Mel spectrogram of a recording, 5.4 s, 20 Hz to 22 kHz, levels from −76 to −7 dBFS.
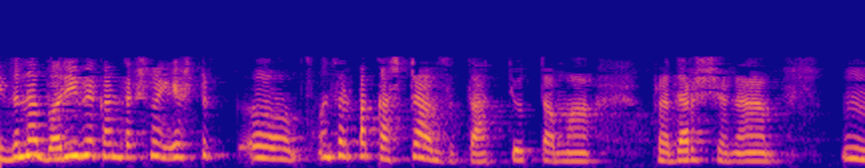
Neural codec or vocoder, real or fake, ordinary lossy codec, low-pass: none; real; MP3, 24 kbps; 5.4 kHz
